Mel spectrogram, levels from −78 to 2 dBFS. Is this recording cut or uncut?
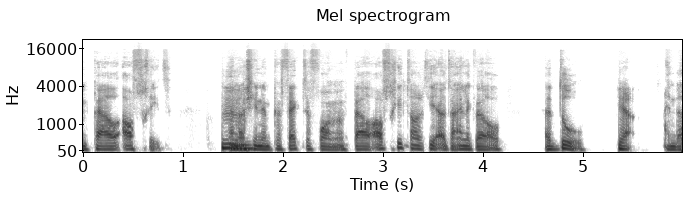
cut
